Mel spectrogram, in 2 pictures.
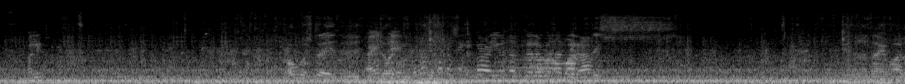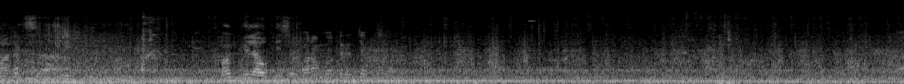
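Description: A bus engine drones steadily from inside the bus as it drives.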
